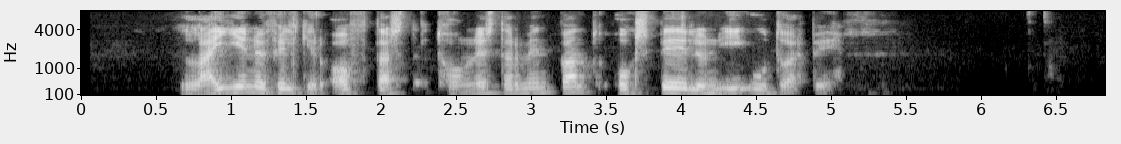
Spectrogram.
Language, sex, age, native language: Icelandic, male, 40-49, Icelandic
